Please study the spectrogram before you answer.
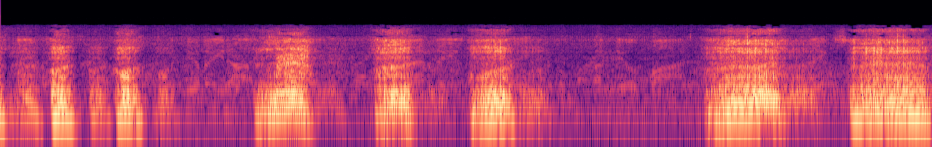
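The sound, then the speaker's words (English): A voice imitates a wild lion grunting in East Africa: a series of deep, rough, chesty bursts, a few quick ones at first, then longer, heavier grunts separated by pauses. “I was in East Africa, and the first lion I came across was just grunting. He goes,”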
